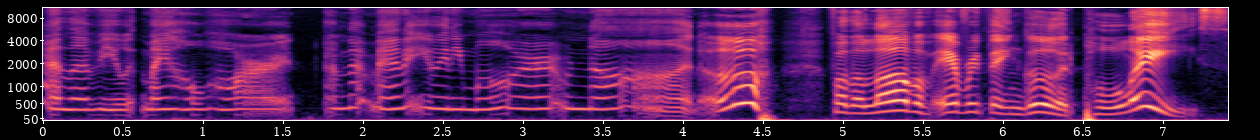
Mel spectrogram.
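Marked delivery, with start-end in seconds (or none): 0.0-4.1 put-on high, pitched-up, babyish baby talk voice. Recapping an episode, a host quotes a woman answering an apology: Chelsea's baby voice. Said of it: "she's still talking in her baby voice".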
